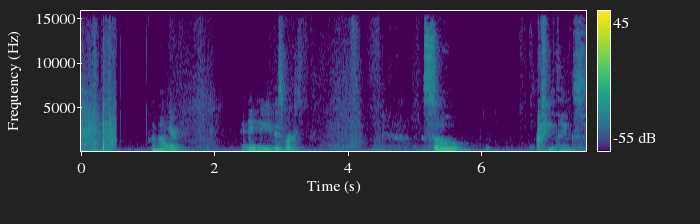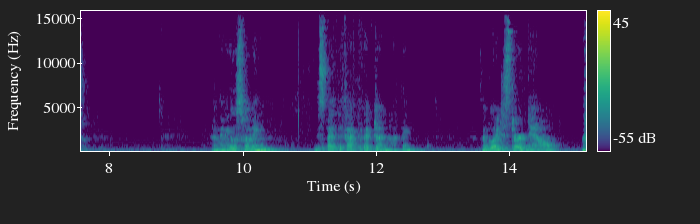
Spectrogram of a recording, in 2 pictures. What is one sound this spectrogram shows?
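A middle-aged woman speaks calmly and close by, pausing between phrases.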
